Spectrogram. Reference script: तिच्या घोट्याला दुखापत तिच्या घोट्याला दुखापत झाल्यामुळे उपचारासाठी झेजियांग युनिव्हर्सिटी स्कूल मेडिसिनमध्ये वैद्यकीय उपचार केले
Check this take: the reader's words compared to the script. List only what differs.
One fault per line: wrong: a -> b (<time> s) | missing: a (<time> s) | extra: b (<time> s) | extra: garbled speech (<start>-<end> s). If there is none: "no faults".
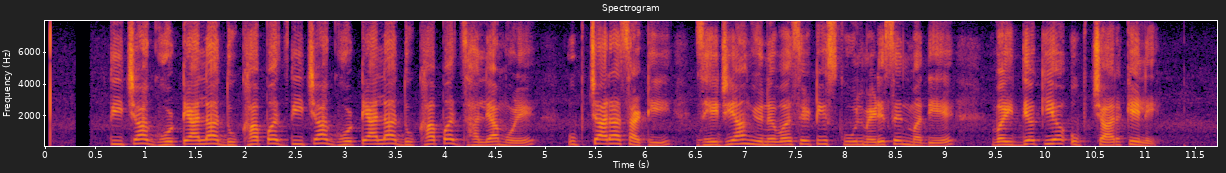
no faults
